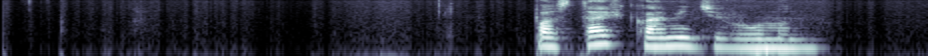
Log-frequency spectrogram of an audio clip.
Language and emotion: Russian, neutral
